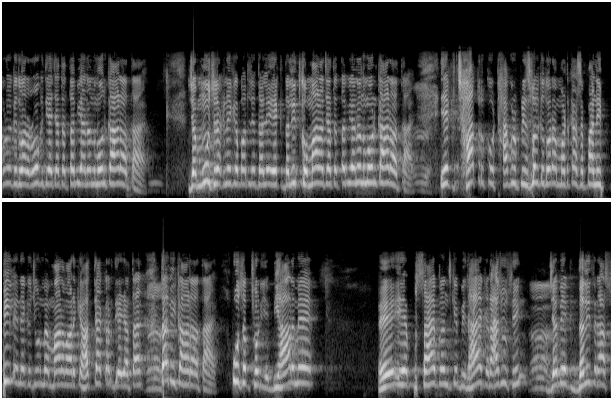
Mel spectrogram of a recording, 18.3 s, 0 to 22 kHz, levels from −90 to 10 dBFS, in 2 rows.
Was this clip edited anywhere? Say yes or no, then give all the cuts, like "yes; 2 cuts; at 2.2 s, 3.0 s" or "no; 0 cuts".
no; 0 cuts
